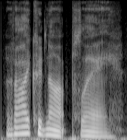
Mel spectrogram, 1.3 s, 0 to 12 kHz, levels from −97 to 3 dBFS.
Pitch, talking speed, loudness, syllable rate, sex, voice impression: 125 Hz, 235 wpm, -18 LUFS, 4.6 syllables/s, female, feminine, adult-like, tensed, powerful, soft, clear, fluent, intellectual, friendly, reassuring, elegant, lively, kind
